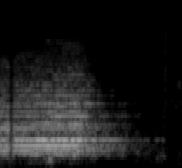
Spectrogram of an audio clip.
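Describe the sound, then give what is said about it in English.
A loud, sustained train horn blares with a rich, chord-like harmonic tone, then gradually fades away over about a second. “Oh, is that the train?”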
